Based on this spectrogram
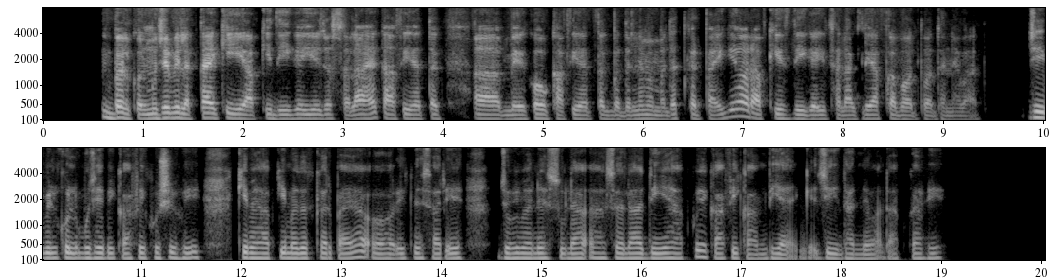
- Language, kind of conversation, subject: Hindi, advice, कपड़े और फैशन चुनने में मुझे मुश्किल होती है—मैं कहाँ से शुरू करूँ?
- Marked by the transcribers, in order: other background noise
